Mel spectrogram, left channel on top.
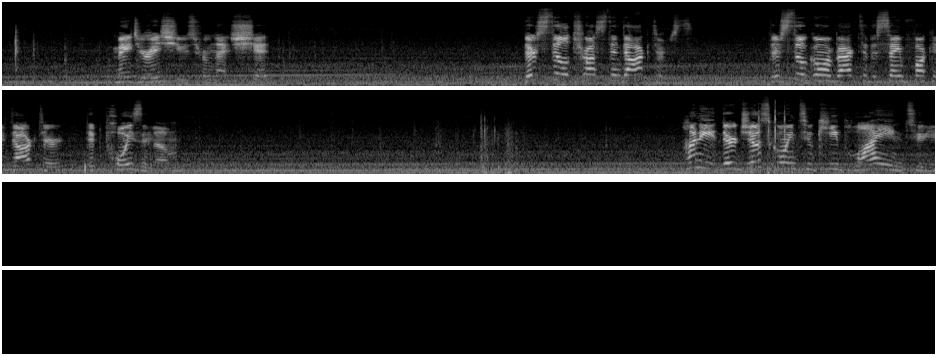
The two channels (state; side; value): silent; right; 58 dB below the other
